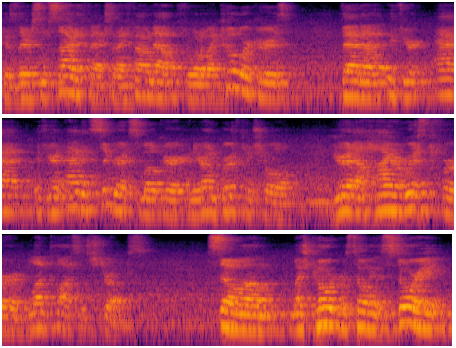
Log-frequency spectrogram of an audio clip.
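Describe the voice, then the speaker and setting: A man's voice: on the high side, slight background noise. A young man doing a stand-up set in a comedy club, telling crude stories loosely with acted-out asides. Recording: echoey club from a far mic, audience laughter.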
